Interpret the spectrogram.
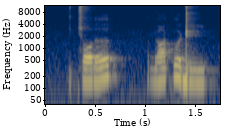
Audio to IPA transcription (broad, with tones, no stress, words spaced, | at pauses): cɔ˩ɾə˩˧ | ɡɑ˩˧kʊ˧˩ɖi˩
